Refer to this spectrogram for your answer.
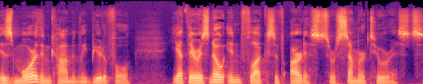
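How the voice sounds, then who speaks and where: Over a silent background in a very clean recording, a man has a normal speaking voice, fairly low in pitch with ordinary variation, the sound dry and close with no echo. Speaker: podcast host and literary analyst. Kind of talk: analytical lecture-style monologue on horror literature.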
